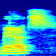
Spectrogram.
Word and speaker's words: Merz: Am I pronouncing that correctly? Merz Academy? Merz, yeah.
